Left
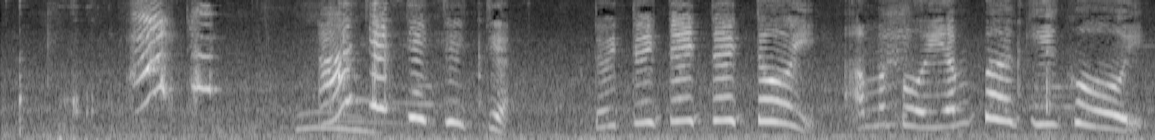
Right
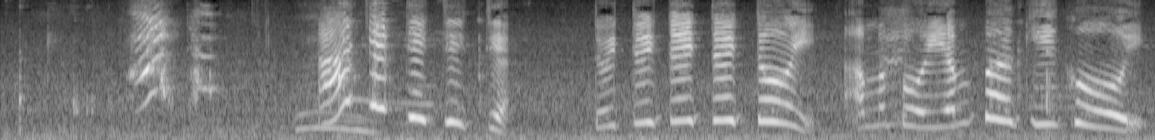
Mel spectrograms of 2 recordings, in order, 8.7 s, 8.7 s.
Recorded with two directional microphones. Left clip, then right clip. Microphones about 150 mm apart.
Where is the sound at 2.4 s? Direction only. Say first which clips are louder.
Right 6 dB; 5° left (ahead or behind).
